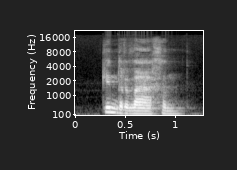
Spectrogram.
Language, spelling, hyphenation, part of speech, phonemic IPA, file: Dutch, kinderwagen, kin‧der‧wa‧gen, noun, /ˈkɪn.dərˌʋaː.ɣə(n)/, Nl-kinderwagen.ogg
- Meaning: baby carriage (US), pram (UK)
